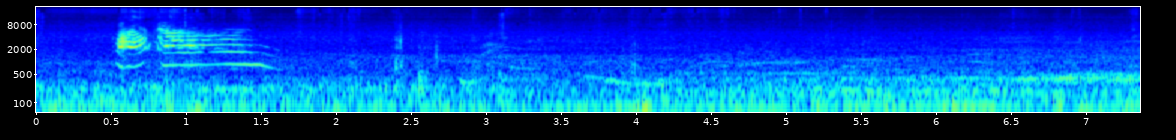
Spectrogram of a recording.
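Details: A street cat, playing too roughly, gives one loud, strained meow with a bright harmonic stack that bends downward over about a second. Faint background hiss and soft distant sounds follow.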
